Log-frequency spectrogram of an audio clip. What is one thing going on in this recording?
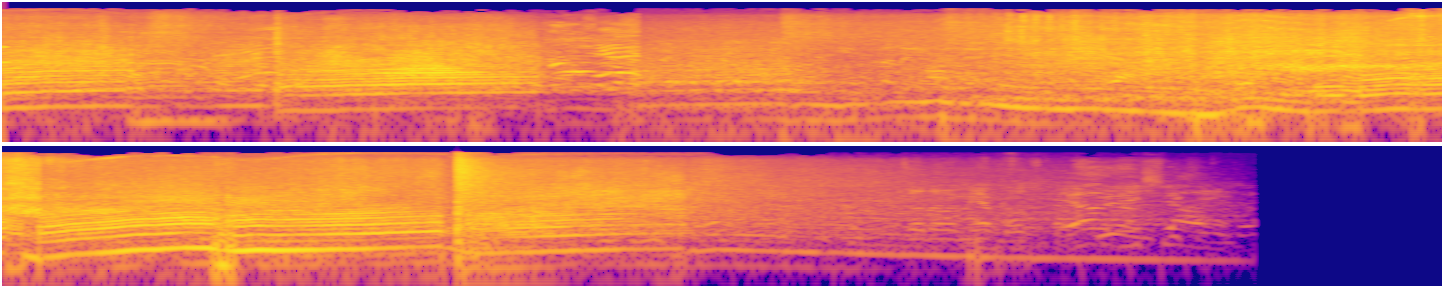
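A turbocharged rally hatchback races past at full throttle, its engine climbing and dropping through the gears before fading away.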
